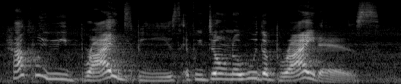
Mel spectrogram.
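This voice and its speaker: Using a put-on character voice, a woman speaks in a high pitch at a moderate pace over clear background noise. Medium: read story. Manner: eager, chattering.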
